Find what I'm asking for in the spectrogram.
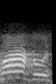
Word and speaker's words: Oahu: Lying on the sand at Oahu. – That's pronounced Wahoo, dearie.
